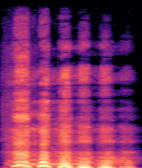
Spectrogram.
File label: Zombie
